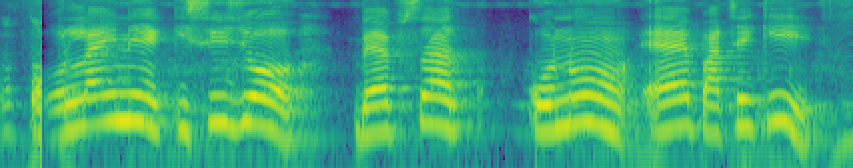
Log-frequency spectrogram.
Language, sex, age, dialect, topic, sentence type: Bengali, female, 18-24, Jharkhandi, agriculture, question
